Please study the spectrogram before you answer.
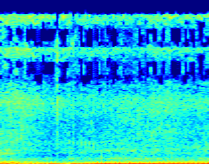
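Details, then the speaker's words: Suzuki Alto Works after a breakdown and battery swap, revved with headlights, fog lights and radio on: smooth rev, deep even drone, no squeal or chirp. No belt squeal under electrical load. "okay so no squealing let's turn headlights on fog lights on radios [Music] on okay still no"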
